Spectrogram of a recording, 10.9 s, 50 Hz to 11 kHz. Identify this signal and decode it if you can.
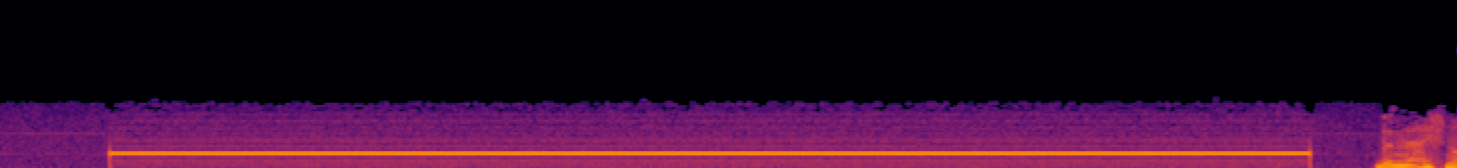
Emergency Alert System (SAME) tones (the 1050 Hz attention tone), with speech. It is heard from 0.8 to 9.9 s.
